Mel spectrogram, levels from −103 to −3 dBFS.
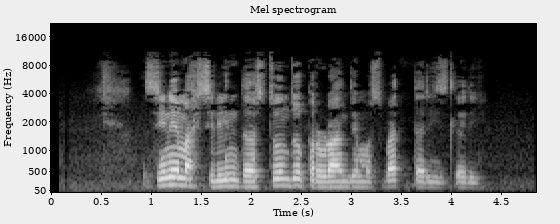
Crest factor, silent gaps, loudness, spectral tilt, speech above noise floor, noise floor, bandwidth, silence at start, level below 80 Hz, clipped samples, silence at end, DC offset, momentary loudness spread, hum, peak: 20 dB; none; -21 LUFS; -5 dB/octave; 29 dB; -50 dBFS; 10 kHz; 0.5 s; -68 dBFS; under 0.1%; 0.6 s; under 0.1%; 16 LU; none; -2 dBFS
